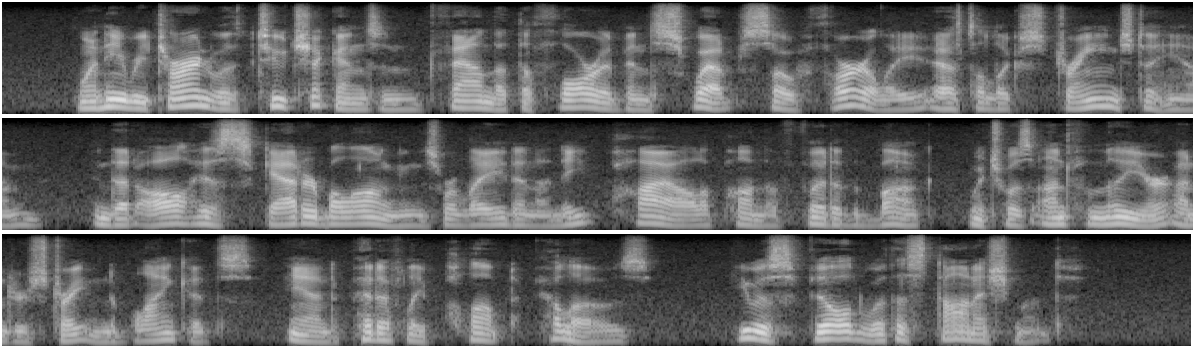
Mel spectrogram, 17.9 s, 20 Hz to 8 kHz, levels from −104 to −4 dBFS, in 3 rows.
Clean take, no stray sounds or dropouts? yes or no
yes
